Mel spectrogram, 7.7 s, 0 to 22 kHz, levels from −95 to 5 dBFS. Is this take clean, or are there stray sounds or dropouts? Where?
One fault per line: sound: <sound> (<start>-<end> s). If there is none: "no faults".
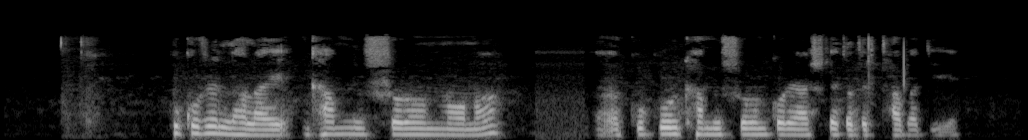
no faults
